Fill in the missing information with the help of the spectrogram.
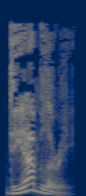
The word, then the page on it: diablerie: British English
